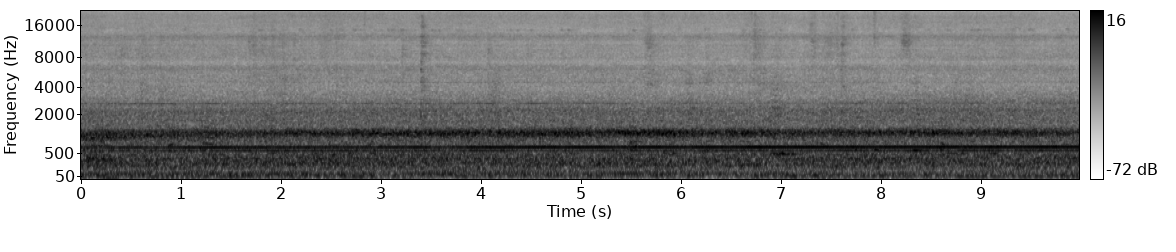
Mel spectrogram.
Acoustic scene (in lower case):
subway train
